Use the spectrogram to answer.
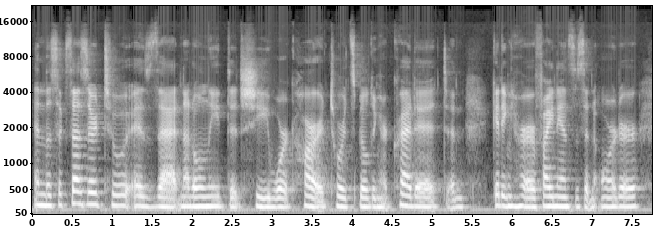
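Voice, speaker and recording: Realtor lady, spanish first language, low gravelly voice, lots of ums, earnest. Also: flat delivery, dark tone. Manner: earnest, halting with frequent fillers. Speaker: realtor, interview guest. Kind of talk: casual interview conversation.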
